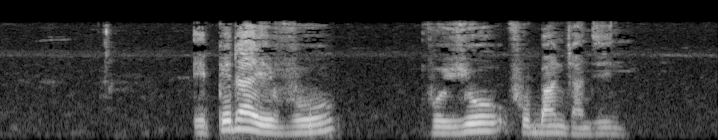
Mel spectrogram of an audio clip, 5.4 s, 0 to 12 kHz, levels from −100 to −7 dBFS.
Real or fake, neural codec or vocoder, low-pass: real; none; 7.2 kHz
